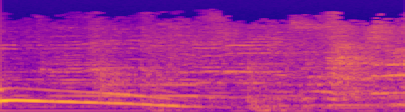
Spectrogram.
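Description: A single howl-like call that swoops up sharply and then slides slowly down in pitch over about a second, over background music.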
